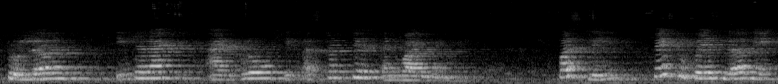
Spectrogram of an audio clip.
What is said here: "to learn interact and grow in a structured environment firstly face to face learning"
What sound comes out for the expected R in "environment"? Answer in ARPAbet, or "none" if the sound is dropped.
R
